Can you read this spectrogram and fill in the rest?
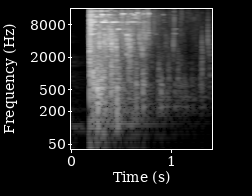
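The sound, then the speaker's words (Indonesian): The glass of a lamp at the front of a house shatters with a sharp, bright crash, followed by a brief scatter of small tinkling fragments that quickly fade. The sound is fairly loud, with no talking. “Mulai dari lampu depan rumah yang tiba-tiba pecah.”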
